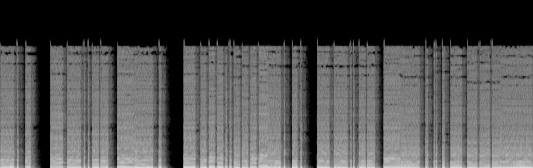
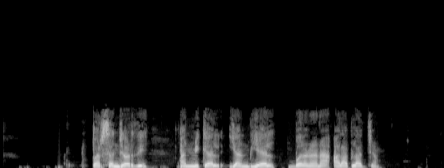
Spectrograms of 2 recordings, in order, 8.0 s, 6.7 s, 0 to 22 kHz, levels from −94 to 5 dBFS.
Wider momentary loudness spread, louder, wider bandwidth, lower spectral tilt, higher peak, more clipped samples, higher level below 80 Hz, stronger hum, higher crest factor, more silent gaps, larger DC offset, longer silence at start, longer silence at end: second, 6 LU vs 9 LU; about the same, -16 LUFS vs -14 LUFS; first, 17 kHz vs 7.6 kHz; about the same, -5.5 dB/octave vs -6 dB/octave; about the same, 0 dBFS vs 0 dBFS; neither; first, -16 dBFS vs -54 dBFS; neither; about the same, 12 dB vs 14 dB; first, 0.67-0.75 s, 2.65-2.75 s vs none; neither; second, 0 s vs 1.4 s; second, 0 s vs 1 s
